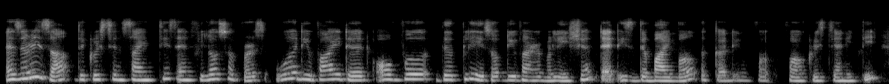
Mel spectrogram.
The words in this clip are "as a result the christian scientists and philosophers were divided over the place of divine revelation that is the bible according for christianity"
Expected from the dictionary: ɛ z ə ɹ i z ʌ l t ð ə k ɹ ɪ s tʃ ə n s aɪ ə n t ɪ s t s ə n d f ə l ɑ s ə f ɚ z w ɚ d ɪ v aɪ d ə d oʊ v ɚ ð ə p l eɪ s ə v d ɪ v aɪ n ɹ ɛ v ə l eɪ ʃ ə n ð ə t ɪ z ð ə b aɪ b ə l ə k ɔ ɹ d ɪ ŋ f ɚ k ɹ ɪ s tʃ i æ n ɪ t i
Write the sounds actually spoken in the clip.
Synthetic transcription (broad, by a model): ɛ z ə ɹ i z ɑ l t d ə k ɹ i s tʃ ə n s aɪ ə n t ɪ s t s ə n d f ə l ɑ s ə f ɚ s w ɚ d ɪ v aɪ d ə d oʊ v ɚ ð ə p l eɪ s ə f d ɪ v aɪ n ɹ ɛ v ə l eɪ ʃ ə n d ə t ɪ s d ə b aɪ b ə l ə k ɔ d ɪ ŋ f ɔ k ɹ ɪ s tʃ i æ n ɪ t i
